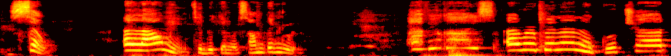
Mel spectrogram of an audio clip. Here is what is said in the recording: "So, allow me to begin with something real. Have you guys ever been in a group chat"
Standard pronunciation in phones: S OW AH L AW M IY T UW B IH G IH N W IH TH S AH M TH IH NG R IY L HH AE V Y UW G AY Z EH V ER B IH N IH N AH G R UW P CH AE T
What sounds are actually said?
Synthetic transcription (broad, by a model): S OW AH L AW M IY T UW B IH G IH N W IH S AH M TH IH NG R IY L HH AE V Y UW G AY Z EH V ER B IH N IH N AH G R UW P CH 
